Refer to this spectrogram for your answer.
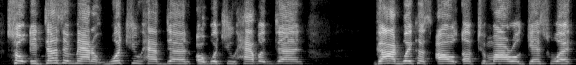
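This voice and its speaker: A woman's voice: on the high side, fairly bright tone. A woman in her seventies leading an online sales meeting with an emphatic, repetitive, preacher-like cadence. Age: 70s. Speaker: business team leader. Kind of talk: motivational sales call.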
